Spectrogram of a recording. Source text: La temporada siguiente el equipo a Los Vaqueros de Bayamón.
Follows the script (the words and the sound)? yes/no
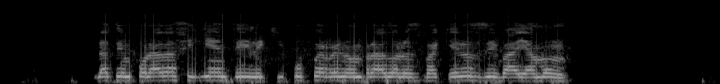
no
